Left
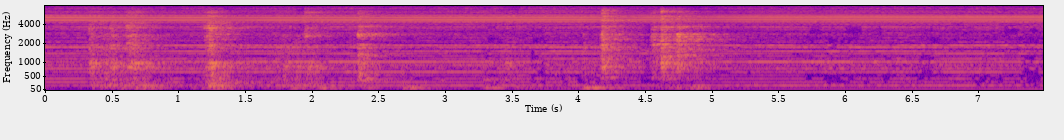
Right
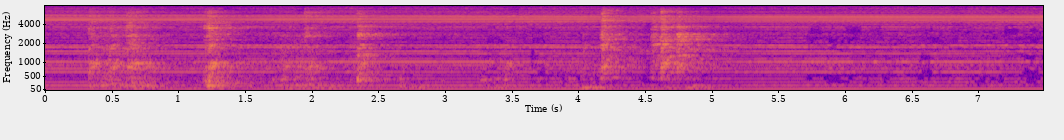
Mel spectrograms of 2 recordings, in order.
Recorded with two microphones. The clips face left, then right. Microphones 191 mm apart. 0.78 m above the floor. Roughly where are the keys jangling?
Right.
